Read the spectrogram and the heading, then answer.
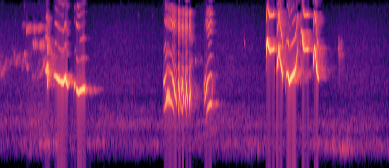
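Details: Brown thrasher singing three separate phrases: a descending slurred whistle, a dense burst of buzzy chirps, then a jumbled high twittering phrase, with a soft low hum underneath.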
